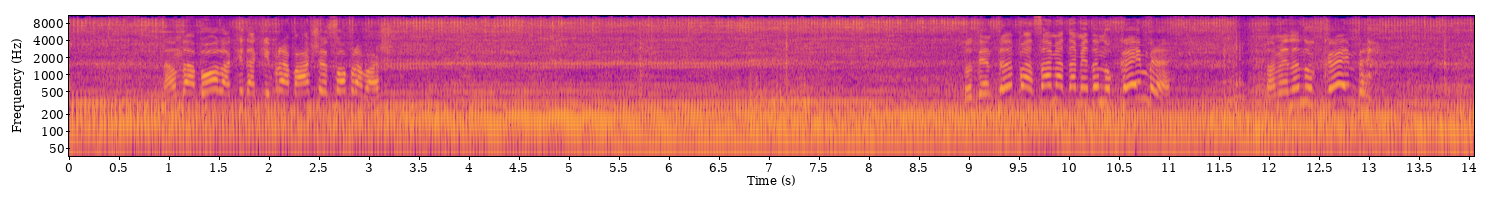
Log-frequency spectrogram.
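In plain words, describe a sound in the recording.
A dirt bike engine revs hard in short bursts.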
